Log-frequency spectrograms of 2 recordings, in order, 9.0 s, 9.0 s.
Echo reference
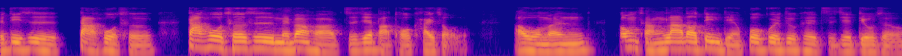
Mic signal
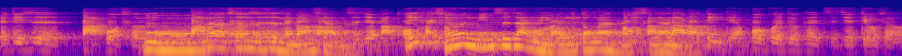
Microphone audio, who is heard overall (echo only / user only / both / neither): both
